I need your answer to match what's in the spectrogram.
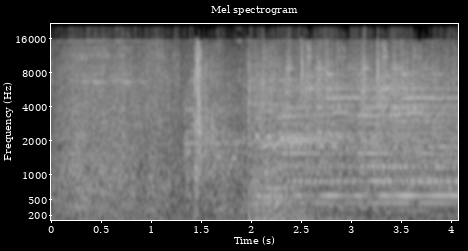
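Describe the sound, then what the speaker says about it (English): Horse neighing amid the chaotic rush of a chariot race in the Ben Hur video game, a sharp whinny rising over a rumbling wash of hooves and crashing noise. "I like how there was that one random horse running in front of you"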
